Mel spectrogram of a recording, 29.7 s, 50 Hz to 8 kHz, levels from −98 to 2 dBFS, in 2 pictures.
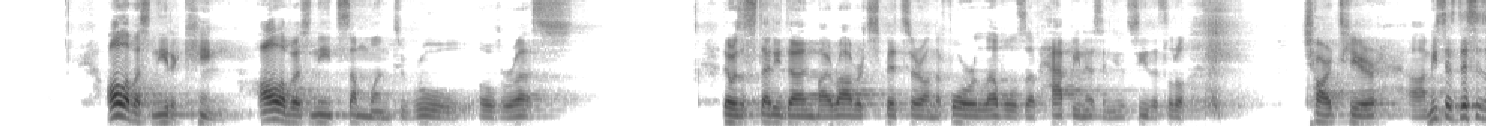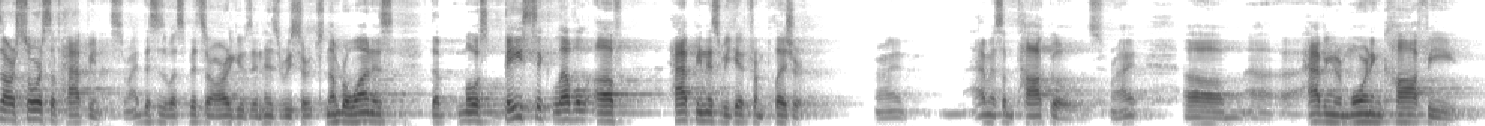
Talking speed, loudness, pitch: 160 wpm, -34 LUFS, 125 Hz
